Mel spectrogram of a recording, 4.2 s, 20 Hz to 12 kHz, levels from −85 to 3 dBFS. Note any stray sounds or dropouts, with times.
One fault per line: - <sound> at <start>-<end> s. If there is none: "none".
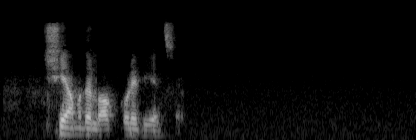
none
